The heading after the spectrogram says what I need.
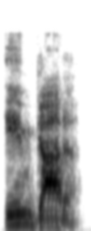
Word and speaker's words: Ngata: They said, no, it's Ingata, not Ngata.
